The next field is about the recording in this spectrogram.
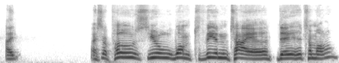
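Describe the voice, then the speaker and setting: A man's voice: high-pitched, slow, no echo, studio quality. A man playing a grumpy, bullying old miser in an old-time radio drama, barking and grumbling, easily rattled into stammering. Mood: irritable, scornful.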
